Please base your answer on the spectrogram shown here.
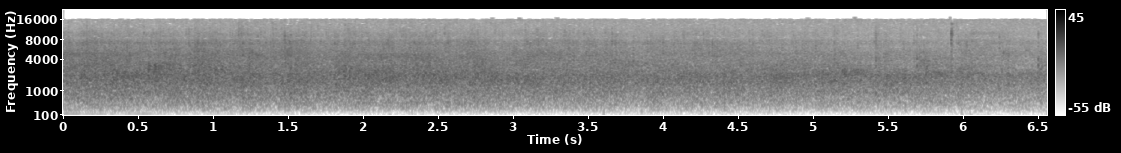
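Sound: loud audience applause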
